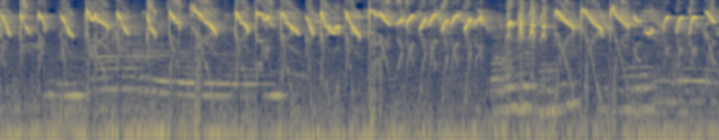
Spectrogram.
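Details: Lure recording of an Oriental white-eye singing in the Bustomi style, a continuous stream of sharp, high-pitched sweeping chirps and trills, almost without pause, with faint lower tones beneath.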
